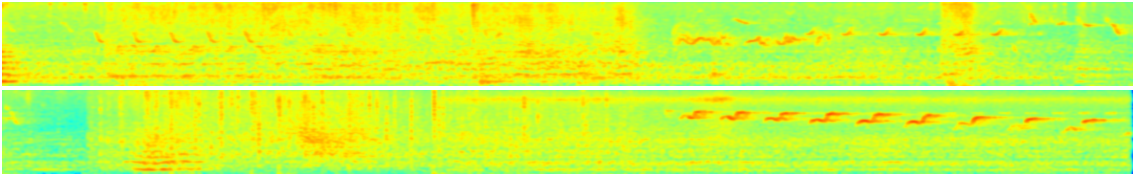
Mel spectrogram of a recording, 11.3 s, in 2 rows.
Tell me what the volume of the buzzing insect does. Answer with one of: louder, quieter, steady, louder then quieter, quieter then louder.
quieter.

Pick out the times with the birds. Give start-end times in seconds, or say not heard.
0.2-11.2.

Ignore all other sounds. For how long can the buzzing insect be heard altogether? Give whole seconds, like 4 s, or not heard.
11 s.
